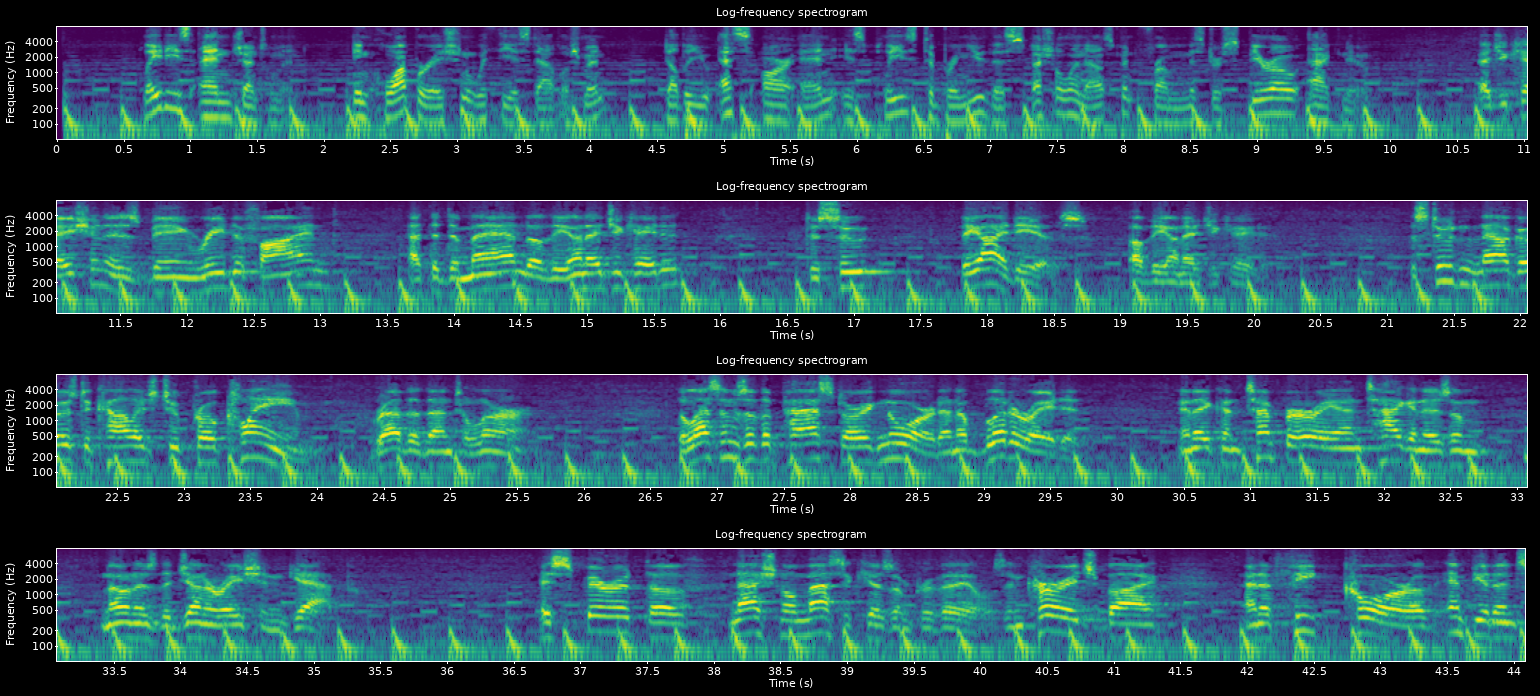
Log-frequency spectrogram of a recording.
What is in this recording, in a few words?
vintage call signs; wsrn; spiro high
